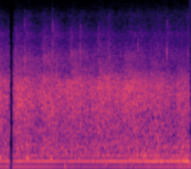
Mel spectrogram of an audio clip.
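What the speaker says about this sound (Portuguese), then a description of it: "Vocês podiam bater palma para mim porque eu falei menos." An audience at a panel discussion gives a short burst of applause, a dense, even patter of many hands heard at a fairly low level.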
